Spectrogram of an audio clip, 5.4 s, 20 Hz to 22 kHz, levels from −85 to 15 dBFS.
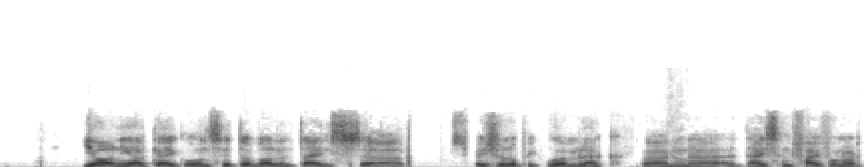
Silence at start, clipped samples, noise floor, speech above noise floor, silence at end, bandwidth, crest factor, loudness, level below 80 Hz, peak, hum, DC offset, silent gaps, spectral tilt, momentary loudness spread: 0.5 s; under 0.1%; -53 dBFS; 35 dB; 0 s; 7.8 kHz; 14 dB; -18 LUFS; -54 dBFS; -4 dBFS; none; under 0.1%; none; -5 dB/octave; 10 LU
